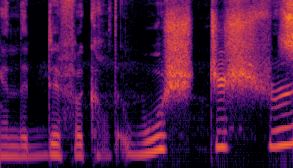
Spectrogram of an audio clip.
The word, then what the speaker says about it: Worcestershire: Worcestershire mm-hmm.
